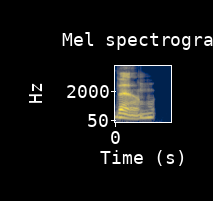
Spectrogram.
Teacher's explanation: TH, like in them, a voiced dental fricative.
